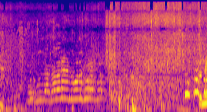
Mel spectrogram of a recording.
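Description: Splashes of people jumping from a stopped boat into shallow mangrove water, with water sloshing and voices talking over the scene.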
